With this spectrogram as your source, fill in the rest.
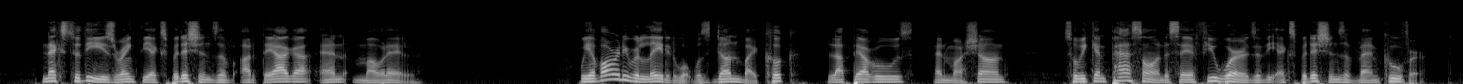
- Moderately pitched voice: No, low, 120 Hz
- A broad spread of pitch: No, average, 4.6 semitones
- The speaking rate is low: No, average, 155 wpm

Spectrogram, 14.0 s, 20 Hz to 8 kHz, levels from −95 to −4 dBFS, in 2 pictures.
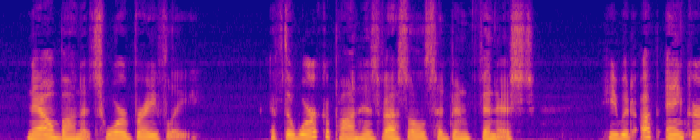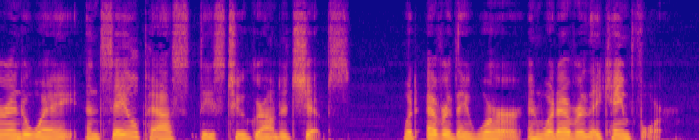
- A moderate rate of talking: Yes, average, 145 wpm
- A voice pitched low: No, medium, 175 Hz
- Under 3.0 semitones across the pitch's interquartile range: Yes, narrow, 2.6 semitones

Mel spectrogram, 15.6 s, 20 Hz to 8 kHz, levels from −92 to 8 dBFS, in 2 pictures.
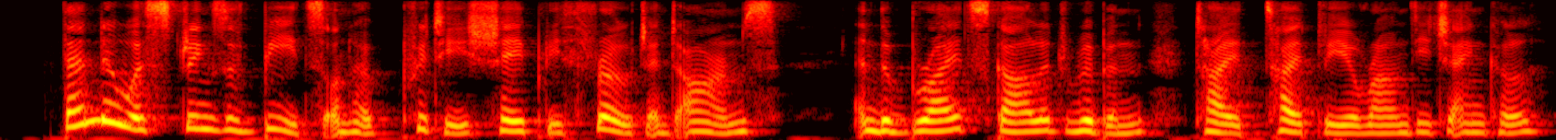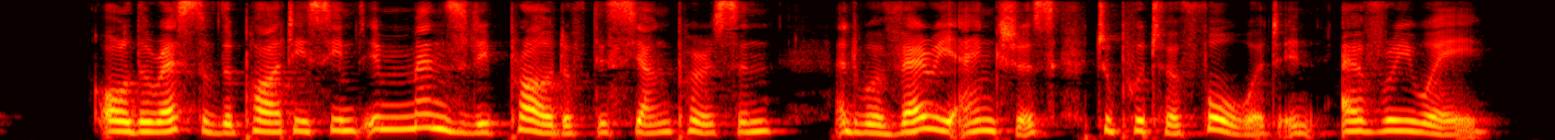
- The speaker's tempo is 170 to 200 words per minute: Yes, average, 180 wpm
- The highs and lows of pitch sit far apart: No, average, 3.4 semitones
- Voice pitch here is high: Yes, high, 205 Hz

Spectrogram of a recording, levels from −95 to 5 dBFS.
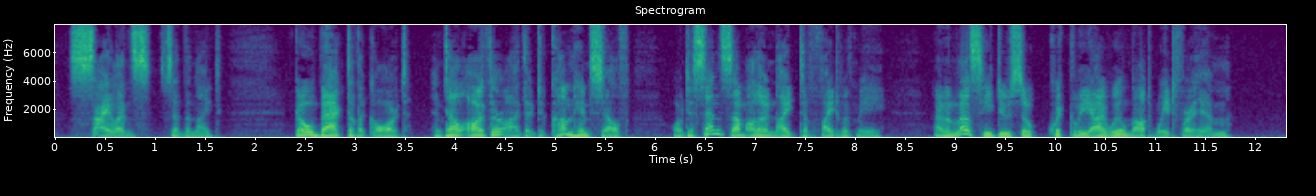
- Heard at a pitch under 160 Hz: Yes, low, 135 Hz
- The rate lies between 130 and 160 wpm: No, average, 180 wpm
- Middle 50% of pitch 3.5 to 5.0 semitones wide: Yes, average, 4.2 semitones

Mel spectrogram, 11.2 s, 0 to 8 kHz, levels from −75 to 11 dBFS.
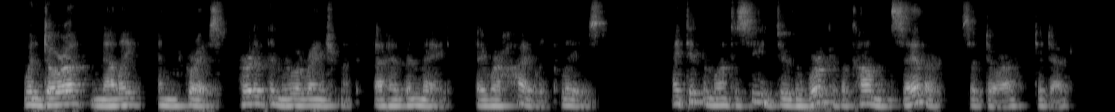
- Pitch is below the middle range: Yes, low, 120 Hz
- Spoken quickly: No, average, 190 wpm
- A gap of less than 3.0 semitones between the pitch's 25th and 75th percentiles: Yes, narrow, 2.4 semitones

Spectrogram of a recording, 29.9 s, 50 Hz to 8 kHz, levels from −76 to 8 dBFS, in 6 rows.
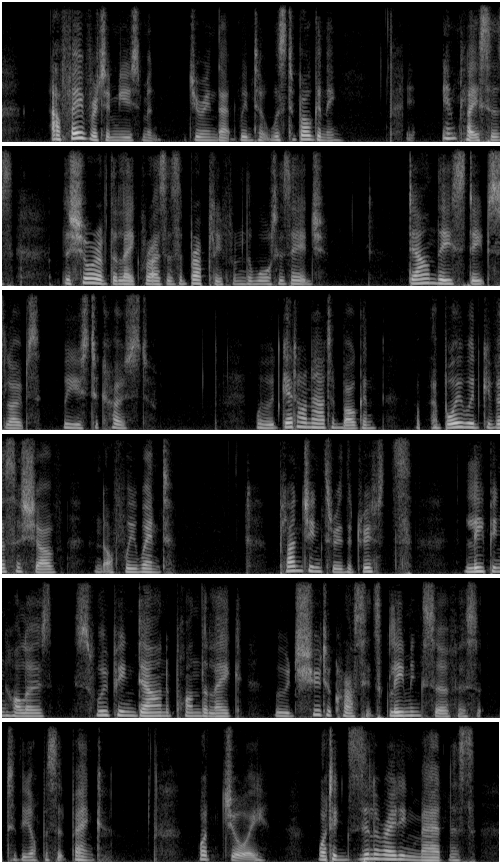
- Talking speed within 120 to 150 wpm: Yes, average, 145 wpm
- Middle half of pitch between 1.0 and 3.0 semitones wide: No, average, 3.4 semitones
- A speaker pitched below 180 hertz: No, high, 195 Hz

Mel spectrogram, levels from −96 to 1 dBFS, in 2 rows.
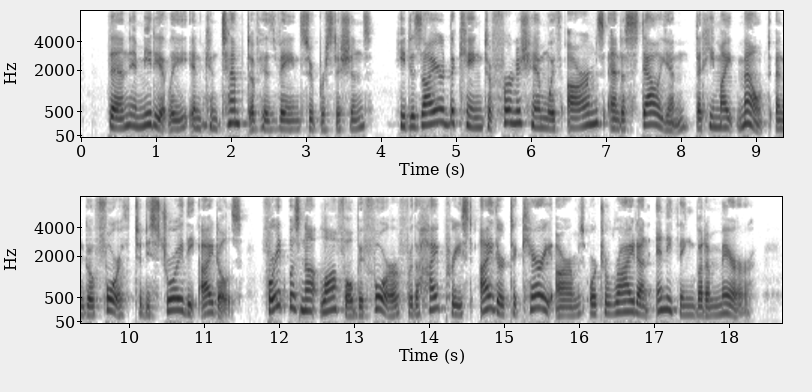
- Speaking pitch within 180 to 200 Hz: Yes, high, 190 Hz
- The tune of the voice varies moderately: No, wide, 6.9 semitones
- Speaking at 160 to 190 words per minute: Yes, average, 170 wpm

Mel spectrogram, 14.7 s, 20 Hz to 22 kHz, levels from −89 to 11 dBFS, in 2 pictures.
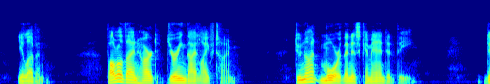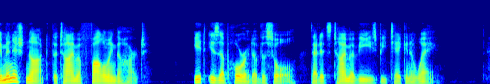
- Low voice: Yes, very low, 90 Hz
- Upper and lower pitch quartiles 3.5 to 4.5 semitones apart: Yes, average, 4.0 semitones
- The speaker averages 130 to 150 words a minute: Yes, average, 145 wpm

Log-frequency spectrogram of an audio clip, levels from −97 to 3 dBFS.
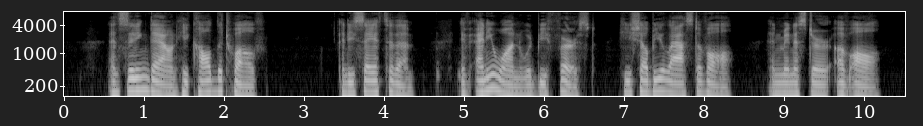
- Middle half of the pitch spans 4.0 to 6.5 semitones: No, average, 3.5 semitones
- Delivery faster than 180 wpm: No, average, 160 wpm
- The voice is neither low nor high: No, low, 115 Hz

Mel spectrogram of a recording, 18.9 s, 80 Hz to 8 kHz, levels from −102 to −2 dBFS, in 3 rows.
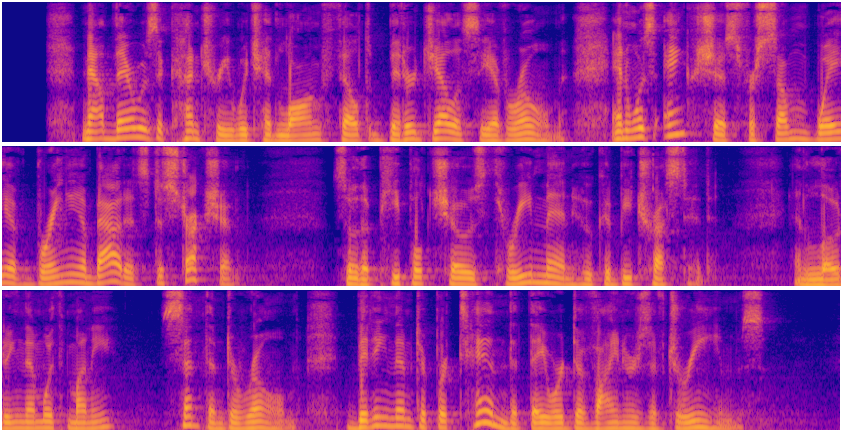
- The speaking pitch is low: Yes, low, 130 Hz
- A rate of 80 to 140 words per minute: No, average, 170 wpm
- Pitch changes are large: No, average, 3.9 semitones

